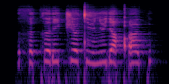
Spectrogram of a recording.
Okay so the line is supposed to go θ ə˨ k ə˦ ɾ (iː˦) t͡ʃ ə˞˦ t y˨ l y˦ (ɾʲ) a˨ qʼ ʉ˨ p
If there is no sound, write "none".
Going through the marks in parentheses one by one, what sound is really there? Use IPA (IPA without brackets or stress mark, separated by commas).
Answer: i˦, ɾʲ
